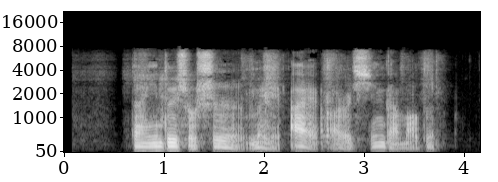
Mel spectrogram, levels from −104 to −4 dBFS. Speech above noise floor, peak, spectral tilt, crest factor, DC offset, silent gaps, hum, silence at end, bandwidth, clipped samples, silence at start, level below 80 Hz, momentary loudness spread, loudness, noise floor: 39 dB; -2 dBFS; -3 dB/octave; 18 dB; under 0.1%; none; none; 0.4 s; 7.6 kHz; under 0.1%; 0.7 s; -56 dBFS; 10 LU; -20 LUFS; -60 dBFS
